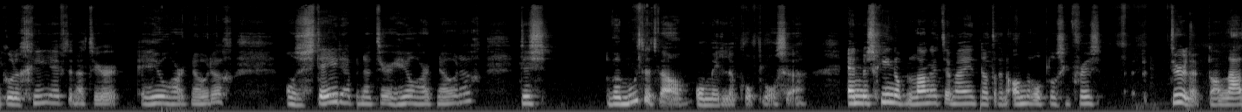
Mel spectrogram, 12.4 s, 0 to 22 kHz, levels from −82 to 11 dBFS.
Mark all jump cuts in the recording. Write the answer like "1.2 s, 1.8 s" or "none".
8.4 s, 9.8 s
